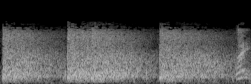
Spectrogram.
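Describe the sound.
Pistol gunshots in a Western shootout on horseback: a few sharp, loud cracks spaced about a second apart, each followed by a sustained wash of noise, with no voices heard.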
